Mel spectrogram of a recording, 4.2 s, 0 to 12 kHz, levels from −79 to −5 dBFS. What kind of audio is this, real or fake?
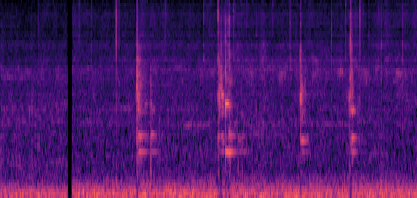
fake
